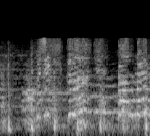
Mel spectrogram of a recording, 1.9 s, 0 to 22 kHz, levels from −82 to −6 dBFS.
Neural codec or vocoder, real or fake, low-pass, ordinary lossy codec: vocoder, 22.05 kHz, 80 mel bands, HiFi-GAN; fake; 7.2 kHz; Opus, 16 kbps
